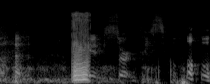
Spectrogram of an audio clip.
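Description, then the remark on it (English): Amid casual speech, a single loud, buzzy raspberry blown with the lips and tongue into a microphone imitates a fart, lasting about a quarter second before the talking resumes. “I can't believe you just farted into the mic.”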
